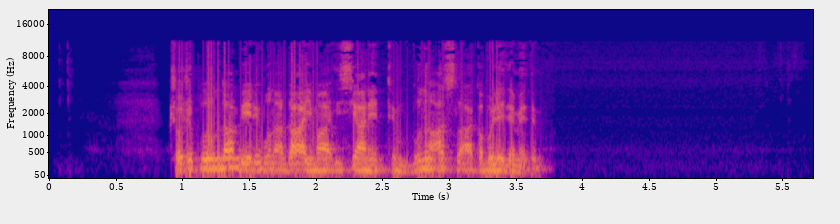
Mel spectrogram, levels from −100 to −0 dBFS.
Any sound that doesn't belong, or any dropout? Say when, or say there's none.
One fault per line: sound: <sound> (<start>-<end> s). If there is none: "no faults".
no faults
